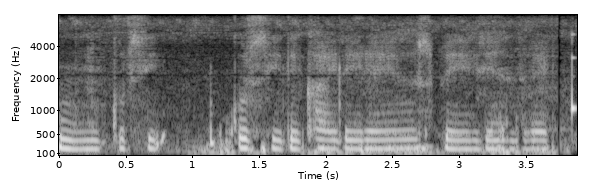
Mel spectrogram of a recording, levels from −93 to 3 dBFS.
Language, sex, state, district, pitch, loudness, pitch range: Hindi, female, Bihar, Kishanganj, 190 Hz, -18 LUFS, 185-195 Hz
